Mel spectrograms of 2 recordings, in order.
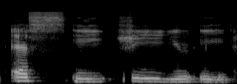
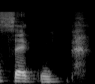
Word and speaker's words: segue: Segue. Se Gu. Let me type it. S E G U E. So it's called segue not sele which means to transition from one thing to the other.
